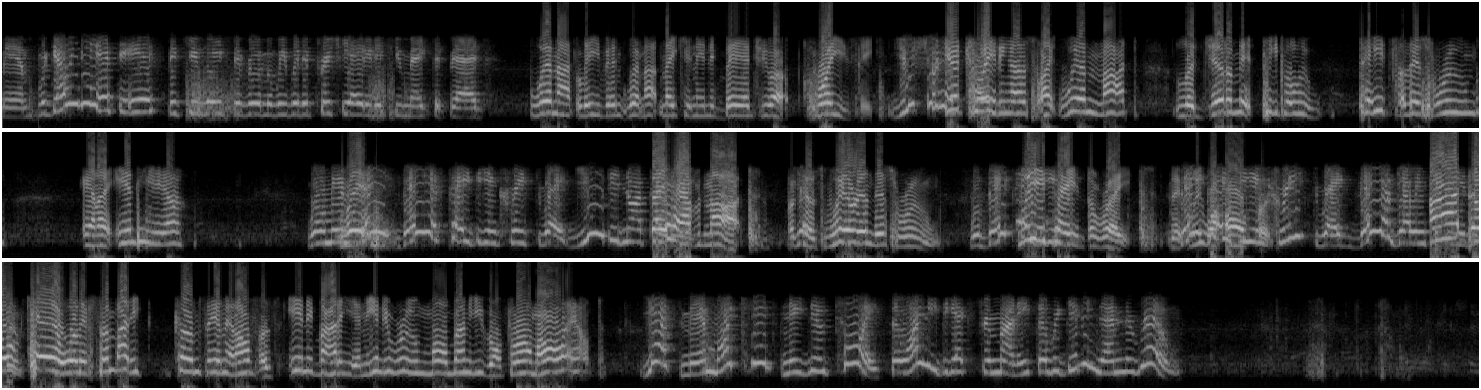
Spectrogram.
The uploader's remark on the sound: Personal Prank Phone Calls Collection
